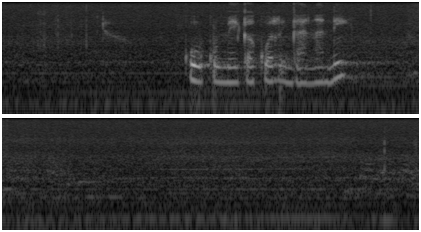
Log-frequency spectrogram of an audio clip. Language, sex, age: Tsonga, female, 19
